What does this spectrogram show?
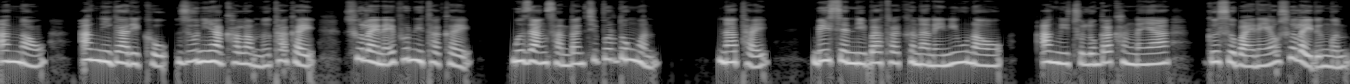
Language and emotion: Bodo, sad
